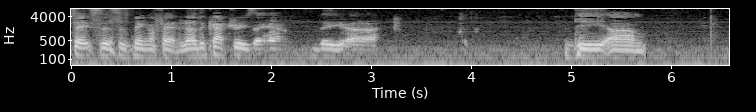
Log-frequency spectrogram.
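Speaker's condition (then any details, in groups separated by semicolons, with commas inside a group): No condition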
